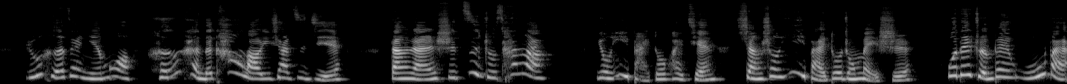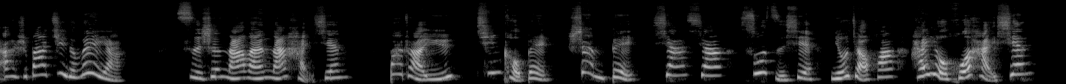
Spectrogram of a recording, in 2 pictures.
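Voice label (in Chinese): 探店独白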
